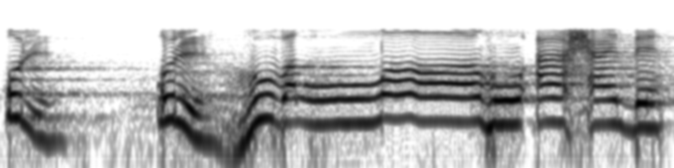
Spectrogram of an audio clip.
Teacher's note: اس کو پر کرنا ہے. یہ 2 نقطے والا قاف ہے حروف مستعلیہ میں سے، لہذا پر پڑھیں گے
